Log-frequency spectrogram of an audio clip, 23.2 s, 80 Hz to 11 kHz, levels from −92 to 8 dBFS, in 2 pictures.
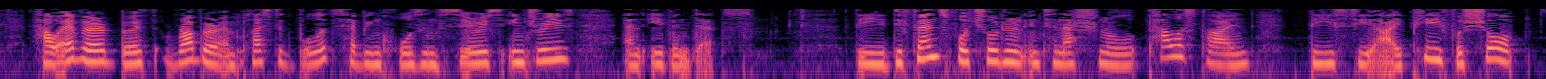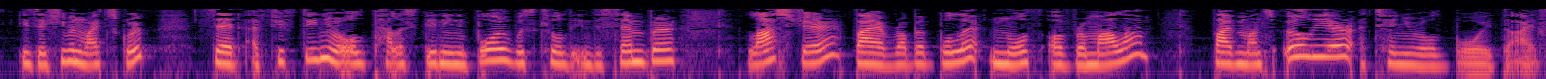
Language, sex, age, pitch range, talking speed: English, female, 20-39, 190-225 Hz, 135 wpm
